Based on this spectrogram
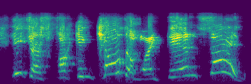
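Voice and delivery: high-pitched retold exclamation; imitating dad's exclamation. Retells dad's shocked reaction.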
